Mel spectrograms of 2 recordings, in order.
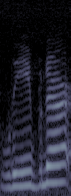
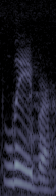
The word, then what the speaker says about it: Lieber: Okay, there's this pocketbook designer lady named Judith Liebner. Is this how you say it? Of course, Lieber, all right?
